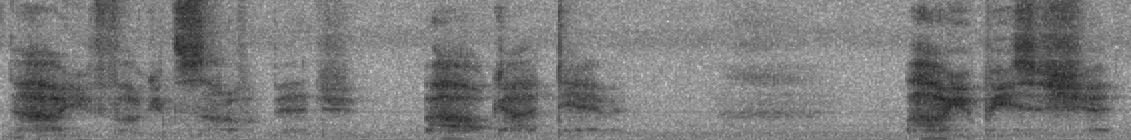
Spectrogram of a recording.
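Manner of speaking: whispered sleepy cursing; imitating a sleep-talker's whispered swearing; mumbled sleep talk. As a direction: mutter it like talking in your sleep. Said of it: "hear him mumbling in his sleep".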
